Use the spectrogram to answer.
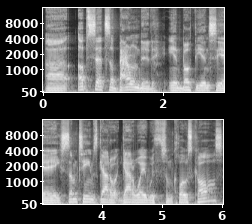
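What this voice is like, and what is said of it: Deep congested voice from cold. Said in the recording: “you get a little more bass than usual in your voice ... That's not bass. That's mucus ... I've got a little bit of a cold”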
